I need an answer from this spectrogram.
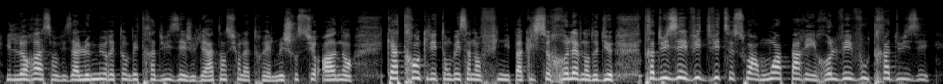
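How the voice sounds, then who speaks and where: Woman voicing a fussy male consul, impatient, commanding, slightly high voice, live play reading. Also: fast, darkish tone, lightly acted. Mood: flustered. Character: flustered middle-aged male French consul. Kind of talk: author reading her play aloud.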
